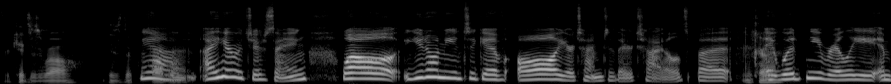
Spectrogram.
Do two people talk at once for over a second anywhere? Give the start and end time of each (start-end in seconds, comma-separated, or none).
none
